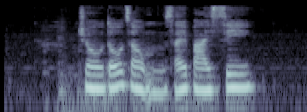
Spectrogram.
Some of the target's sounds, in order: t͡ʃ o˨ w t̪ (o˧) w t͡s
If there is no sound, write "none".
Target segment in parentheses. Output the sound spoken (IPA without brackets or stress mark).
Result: o˨˥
